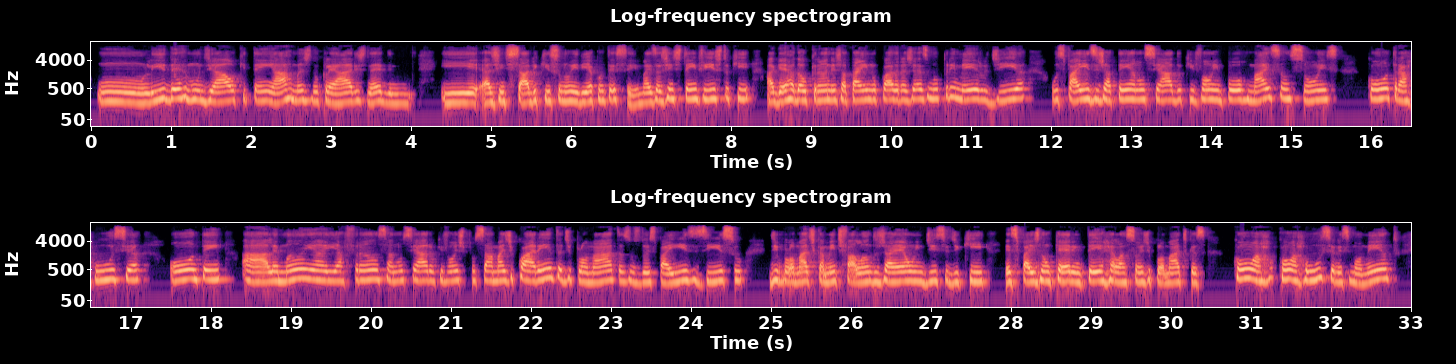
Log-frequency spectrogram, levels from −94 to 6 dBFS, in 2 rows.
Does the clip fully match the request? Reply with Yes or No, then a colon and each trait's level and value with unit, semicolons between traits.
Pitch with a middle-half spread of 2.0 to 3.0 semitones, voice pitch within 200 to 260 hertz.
Yes: narrow, 2.4 semitones; high, 220 Hz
